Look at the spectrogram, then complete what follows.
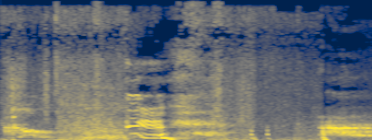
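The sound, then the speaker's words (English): A woman lets out strained grunts and a falling, drawn-out moan as she gets up, followed by another short effortful groan, over steady background noise. “Listen to these grunts and moans I've recorded of her”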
